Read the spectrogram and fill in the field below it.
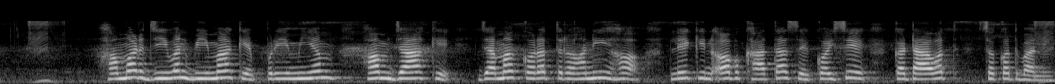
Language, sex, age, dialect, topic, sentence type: Bhojpuri, female, <18, Southern / Standard, banking, question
